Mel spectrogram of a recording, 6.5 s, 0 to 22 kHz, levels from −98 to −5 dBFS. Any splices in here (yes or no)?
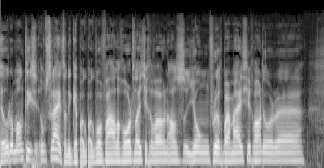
yes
